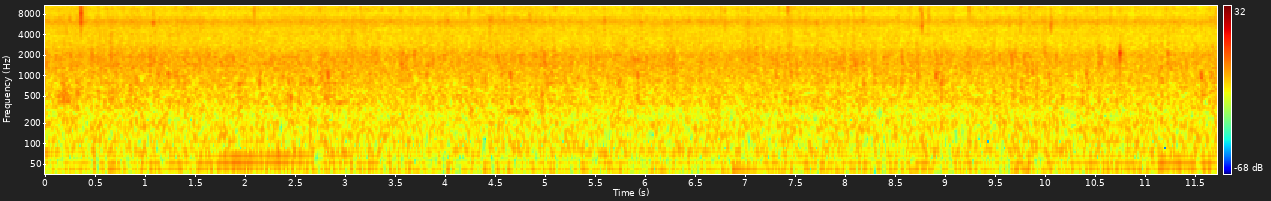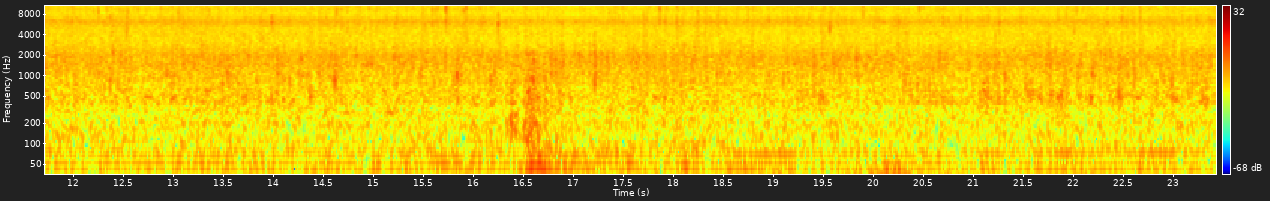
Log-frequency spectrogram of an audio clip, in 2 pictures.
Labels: Is there water in the sound clip?
yes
